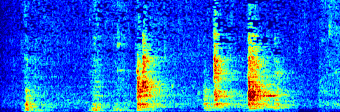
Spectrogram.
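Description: The door of the Crystal Diamond Springhouse, which shelters a magnesium spring, being unlocked and opened: a handful of loud, irregular metallic clunks and wooden knocks over a couple of seconds, with faint rattling between them and no voices.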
